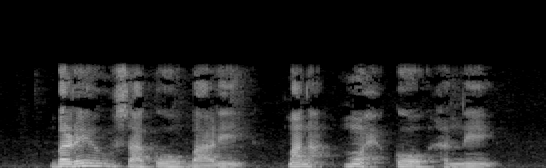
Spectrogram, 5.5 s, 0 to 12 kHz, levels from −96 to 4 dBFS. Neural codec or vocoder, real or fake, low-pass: none; real; 7.2 kHz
